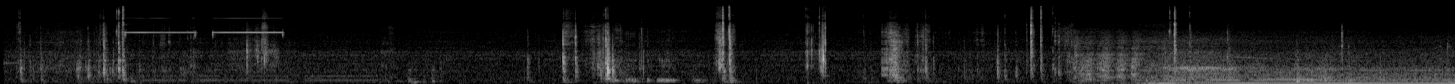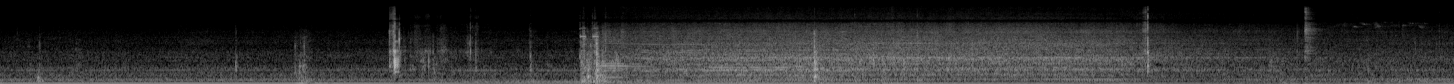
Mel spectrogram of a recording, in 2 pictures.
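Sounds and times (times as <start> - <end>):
car engine starting and idling: 10.6 - 29.0
starter motor cranking: 10.7 - 12.6.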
